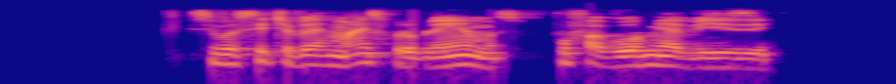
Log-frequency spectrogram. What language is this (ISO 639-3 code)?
por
